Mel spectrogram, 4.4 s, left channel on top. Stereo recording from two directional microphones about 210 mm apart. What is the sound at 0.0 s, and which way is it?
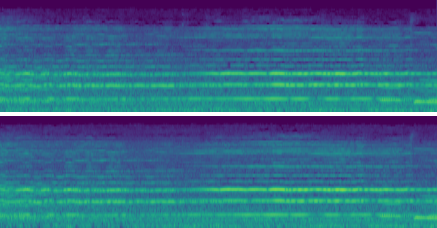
Music, centre (ahead or behind).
